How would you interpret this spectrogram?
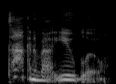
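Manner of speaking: a teasing unvoiced whisper. Companion teasing Blue in a hushed whisper. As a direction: lean in and breathe it conspiratorially.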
